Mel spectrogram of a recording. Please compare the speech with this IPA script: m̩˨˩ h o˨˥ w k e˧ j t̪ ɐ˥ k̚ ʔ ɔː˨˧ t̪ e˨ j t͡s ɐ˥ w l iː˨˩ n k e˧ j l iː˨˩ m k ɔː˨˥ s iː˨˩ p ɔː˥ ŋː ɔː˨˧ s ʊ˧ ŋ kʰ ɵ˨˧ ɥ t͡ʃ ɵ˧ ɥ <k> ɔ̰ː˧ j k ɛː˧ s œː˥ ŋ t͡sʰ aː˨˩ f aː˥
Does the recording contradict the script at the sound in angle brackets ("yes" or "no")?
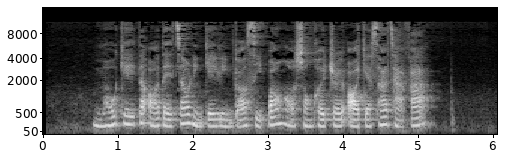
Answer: yes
